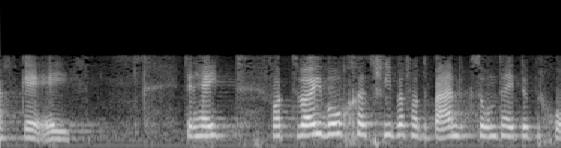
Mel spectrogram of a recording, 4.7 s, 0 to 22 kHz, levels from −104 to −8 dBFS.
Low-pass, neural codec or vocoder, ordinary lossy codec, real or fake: 5.4 kHz; none; none; real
